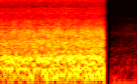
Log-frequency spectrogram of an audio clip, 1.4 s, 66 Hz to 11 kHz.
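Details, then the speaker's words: Duramax diesel with the top-of-engine intake resonator replaced by a 2-inch plumbing plug: loud, steady diesel roar with no whistle or hiss riding on it, then it cuts off abruptly; no intake air leak heard or felt. "Okay, so far I don't hear any leaks. I don't feel any around it either, so we're gonna take a test drive, see."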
